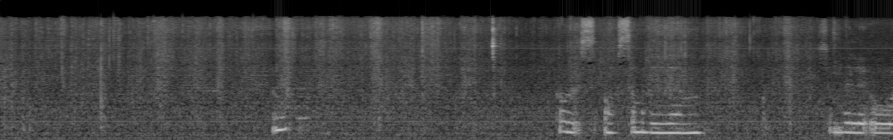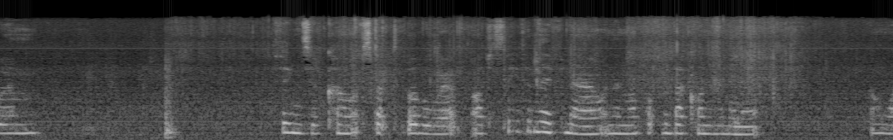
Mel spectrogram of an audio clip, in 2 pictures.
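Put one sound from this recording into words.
Plastic bubble wrap crinkles and rustles close by.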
